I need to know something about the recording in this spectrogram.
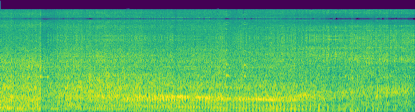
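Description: A small go-kart engine buzzes and revs as it drives closer.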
